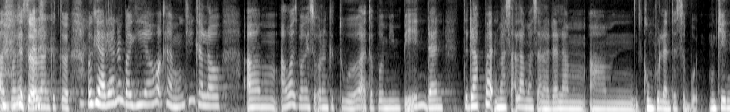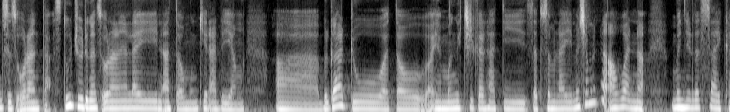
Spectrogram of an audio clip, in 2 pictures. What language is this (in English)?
Malay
